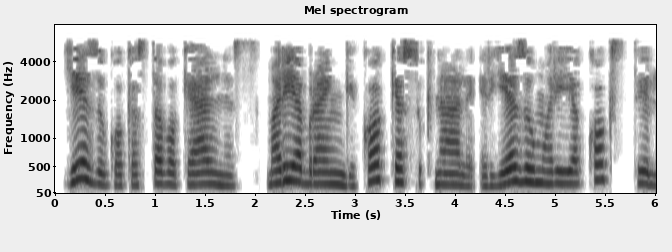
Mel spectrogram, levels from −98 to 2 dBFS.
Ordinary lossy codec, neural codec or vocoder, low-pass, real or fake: MP3, 24 kbps; codec, 16 kHz in and 24 kHz out, 1 kbps, XY-Tokenizer; 7.2 kHz; fake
